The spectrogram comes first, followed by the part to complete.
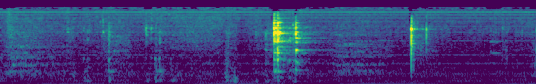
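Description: A few faint clicks and light knocks of a glass bottle being handled, the loudest about two seconds in and a sharp single click about three seconds in.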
